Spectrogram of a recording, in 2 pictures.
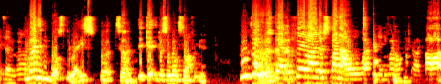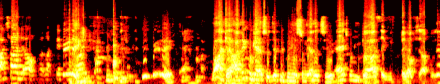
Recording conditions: poor sound quality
